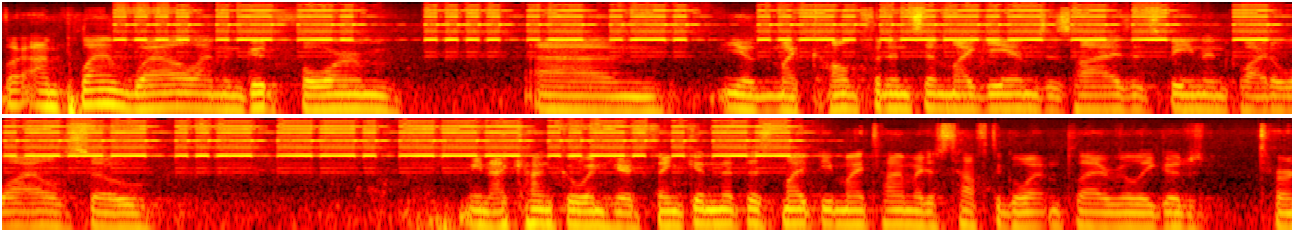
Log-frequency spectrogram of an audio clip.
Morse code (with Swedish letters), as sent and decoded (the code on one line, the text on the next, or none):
.... .- -. / .... .- .-. / ..-. .--.- - - / - .--- ..- --. --- ..-. . --
HAN HAR FÅTT TJUGOFEM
